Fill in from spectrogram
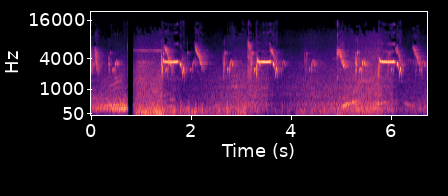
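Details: Prinia song for luring prinias into song: a brief cutout of sound, then repeated high chirping phrases about every two seconds, each with a clear level whistle among quick sharp notes, over a low background rumble.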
